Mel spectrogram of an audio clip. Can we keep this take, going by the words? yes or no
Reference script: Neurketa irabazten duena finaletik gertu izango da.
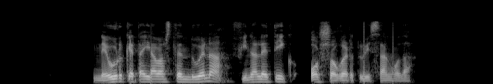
no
